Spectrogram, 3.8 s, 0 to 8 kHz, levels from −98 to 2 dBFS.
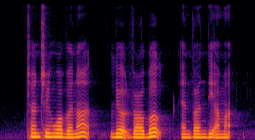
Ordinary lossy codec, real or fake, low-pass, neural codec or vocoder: none; real; none; none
